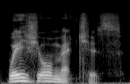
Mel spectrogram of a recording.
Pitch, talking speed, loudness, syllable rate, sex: 125 Hz, 140 wpm, -17 LUFS, 4.6 syllables/s, female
